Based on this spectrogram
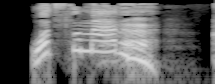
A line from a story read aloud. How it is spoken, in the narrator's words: cried Osugi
